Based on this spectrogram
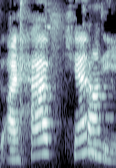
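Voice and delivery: high, slow hammed-up enticement; drawn-out, high-pitched mock coaxing; coaxing a child. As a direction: tempt a little girl with treats. Men coax girl with sweets.

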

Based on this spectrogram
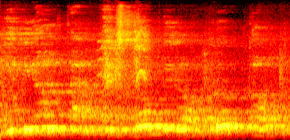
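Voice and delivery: put-on high-pitched yelled insults at a child; mock yelling at kids. Parent screaming insults at their children in anger. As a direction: yell the insults like a parent losing it. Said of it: "agarramos a nuestros hijos y les gritamos".

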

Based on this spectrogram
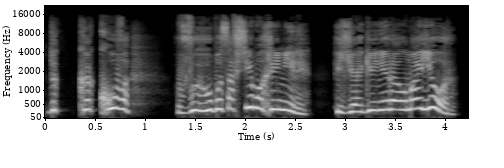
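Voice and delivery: high, loud indignant outburst; outraged. A narrator's reading. Major general protesting the child seat, outraged. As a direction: pull rank in shrieky girlish outrage.

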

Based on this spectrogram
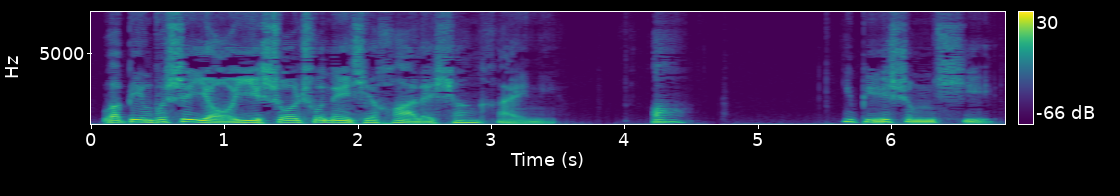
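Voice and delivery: coy and soft, with a little laugh; soft coquettish voice. A narrator's reading. 宫南燕向楚留香娇声道歉，soft and coy. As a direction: sweet-talk him playfully, apologizing coyly. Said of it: "娇笑起来，柔声说".

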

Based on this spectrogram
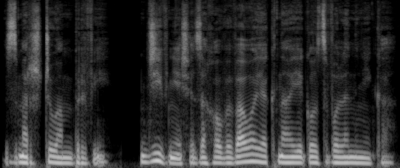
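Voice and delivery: ordinary delivery, nothing marked

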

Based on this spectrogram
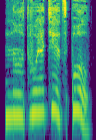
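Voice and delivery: put-on high, eager young girl pleading sweetly; a lovesick girl dreaming of a home; high girlish voice full of hope; young girl Sylvia. A narrator's reading.

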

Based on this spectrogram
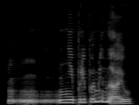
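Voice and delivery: high, stammering, unsure voice; stammering young woman. Acted. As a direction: stumble over it up high.

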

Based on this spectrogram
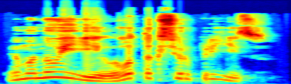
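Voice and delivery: high, stretched sarcastic greeting; mock surprise. A narrator's reading. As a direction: pitch it up in feigned delight. Курт с ходу идёт в атаку. (притворное удивление)

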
